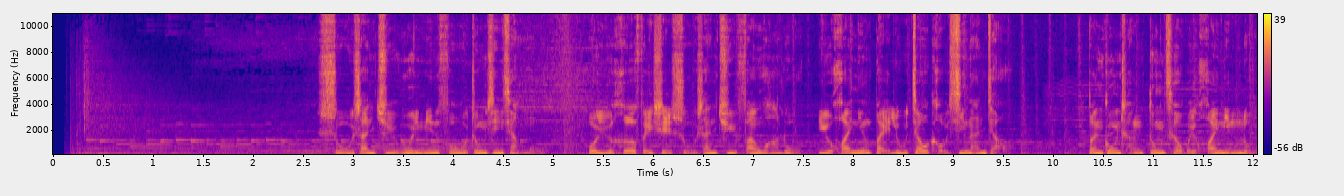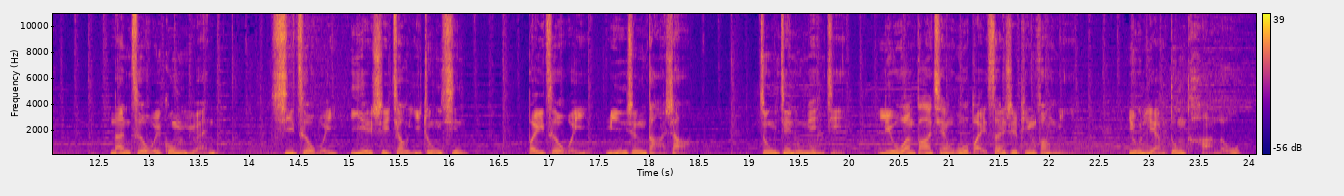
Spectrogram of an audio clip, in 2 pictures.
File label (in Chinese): 男 专题 建筑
